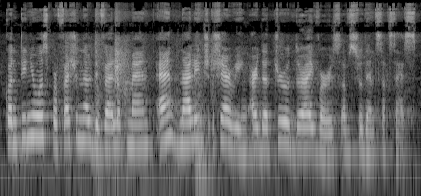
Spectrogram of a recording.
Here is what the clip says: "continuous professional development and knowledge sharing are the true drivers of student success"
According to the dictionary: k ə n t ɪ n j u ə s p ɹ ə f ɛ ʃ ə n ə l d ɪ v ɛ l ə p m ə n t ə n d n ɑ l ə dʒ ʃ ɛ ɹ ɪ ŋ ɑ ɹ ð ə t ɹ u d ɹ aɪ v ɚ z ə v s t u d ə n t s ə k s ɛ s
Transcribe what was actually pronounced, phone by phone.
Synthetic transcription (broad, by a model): k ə n t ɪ n j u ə s p ɹ ə f ɛ ʃ ə n ə l d ɪ v ɛ l ə p m ə n t ə n d n ɑ l ə dʒ ʃ ɛ ɹ ɪ ŋ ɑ ɹ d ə t ɹ u d ɹ aɪ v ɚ s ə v s t u d ə n t s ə k s ɛ s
